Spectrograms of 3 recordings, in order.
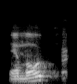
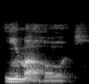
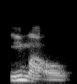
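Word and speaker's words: אמהות: Emot. It's Imahot. Imaot.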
